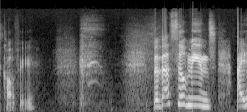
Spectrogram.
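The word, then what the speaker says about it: Ko-fi: And it's like, but that means I'd still have to find something for you guys, you know, or Kofi, which is not how you pronounce it, but it's coffee.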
